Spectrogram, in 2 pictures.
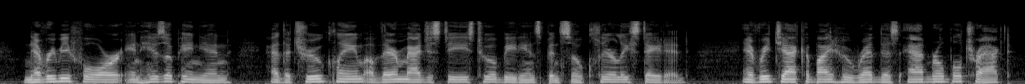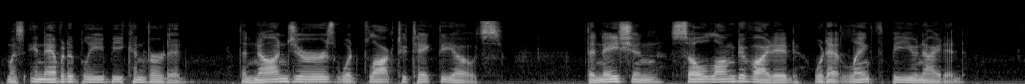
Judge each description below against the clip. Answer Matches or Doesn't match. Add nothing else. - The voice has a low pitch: Matches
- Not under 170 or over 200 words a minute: Doesn't match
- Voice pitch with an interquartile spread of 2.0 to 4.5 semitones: Matches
